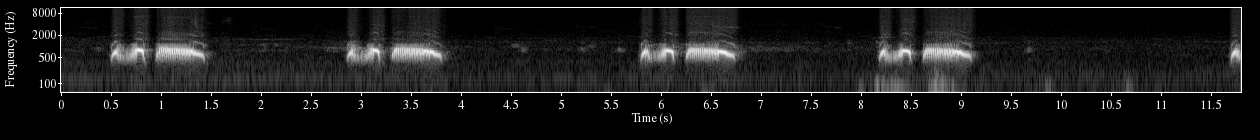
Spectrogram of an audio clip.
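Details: Spotted dove giving a loud, ringing challenge call, a quick double note and a longer falling coo, repeated four times about every two and a half seconds, with occasional low thumps.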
